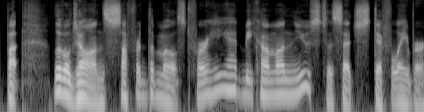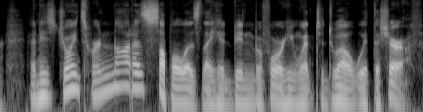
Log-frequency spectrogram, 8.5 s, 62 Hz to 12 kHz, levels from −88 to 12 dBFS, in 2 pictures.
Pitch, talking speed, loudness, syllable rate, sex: 120 Hz, 240 wpm, -20 LUFS, 6.0 syllables/s, male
